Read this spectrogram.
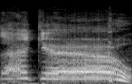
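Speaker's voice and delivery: shrill, very high scream at full volume. Recounting how a guy screamed through the open window: retelling a scream. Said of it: "the guy just screams as loud as he can".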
